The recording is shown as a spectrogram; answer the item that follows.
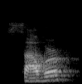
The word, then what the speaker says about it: sour: SOUR, sour, खट्टा। बहुत लोग इसको सार बोलते हैं, but I pronounce it sour. That's how the native speakers pronounce it.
